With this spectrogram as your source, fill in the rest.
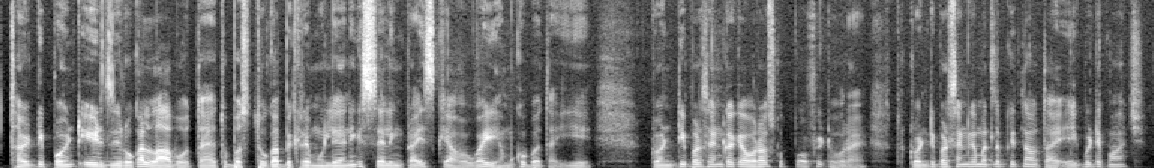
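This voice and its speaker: Male math tutor, steady step-by-step exam walkthrough, quizzes then answers himself. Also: mid-range voice. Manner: steady step-by-step explaining, asks and answers own questions. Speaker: math teacher.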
